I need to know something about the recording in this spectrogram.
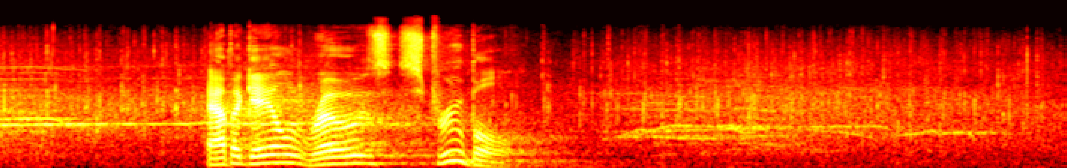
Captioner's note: crowd cheers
